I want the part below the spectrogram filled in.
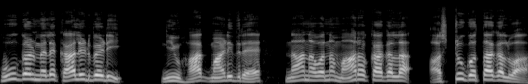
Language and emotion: Kannada, angry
